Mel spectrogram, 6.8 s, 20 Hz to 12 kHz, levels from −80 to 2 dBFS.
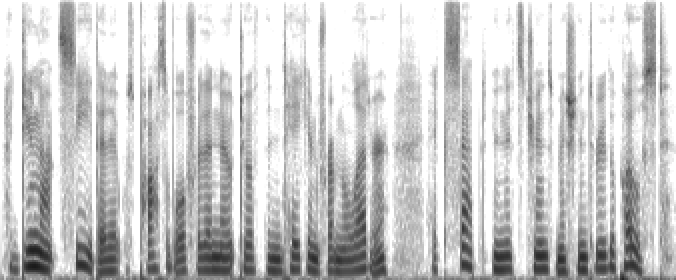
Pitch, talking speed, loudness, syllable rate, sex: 155 Hz, 220 wpm, -19 LUFS, 5.3 syllables/s, female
